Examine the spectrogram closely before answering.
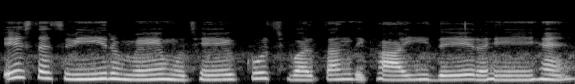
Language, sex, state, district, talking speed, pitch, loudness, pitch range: Hindi, female, Madhya Pradesh, Katni, 105 wpm, 225 Hz, -14 LUFS, 215-250 Hz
